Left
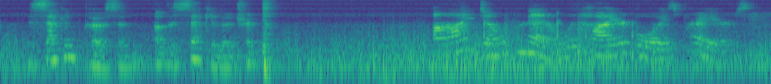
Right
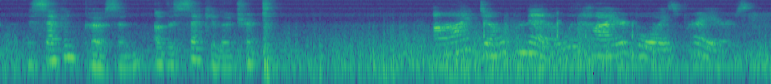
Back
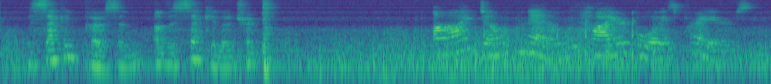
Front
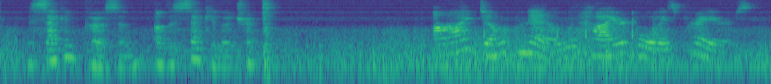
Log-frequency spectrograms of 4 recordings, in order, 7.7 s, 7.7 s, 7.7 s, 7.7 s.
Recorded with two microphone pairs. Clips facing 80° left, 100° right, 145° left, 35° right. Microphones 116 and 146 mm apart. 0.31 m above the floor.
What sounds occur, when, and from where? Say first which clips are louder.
0.3 s a man speaking: right 1 dB, back 2 dB; 175° right, 1.3 m
2.6 s a thud: left 5 dB, back 3 dB; 110° left, 1.8 m
4.3 s a woman speaking: left 1 dB, back 1 dB; 105° left, 2 m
